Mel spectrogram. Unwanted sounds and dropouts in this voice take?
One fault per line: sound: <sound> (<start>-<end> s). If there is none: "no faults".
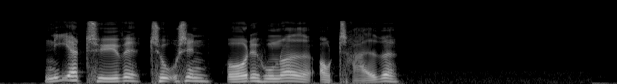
no faults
